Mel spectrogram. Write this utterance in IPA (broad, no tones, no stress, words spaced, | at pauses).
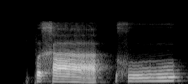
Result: pəxaː | xuː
